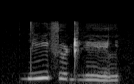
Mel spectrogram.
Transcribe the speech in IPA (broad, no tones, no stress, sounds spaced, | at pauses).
d ĩ s ɯ ɖʱ e l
